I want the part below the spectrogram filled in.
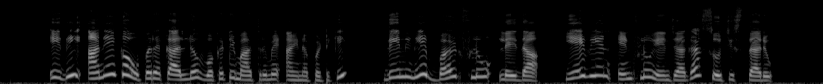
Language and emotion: Telugu, neutral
